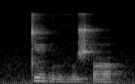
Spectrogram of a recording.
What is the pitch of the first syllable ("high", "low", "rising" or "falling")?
high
